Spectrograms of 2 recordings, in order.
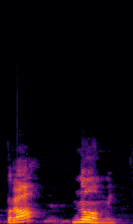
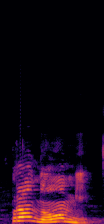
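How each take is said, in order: First: "pronome" said slowly with the stress on "nome"; teacher spelling out "pronome" so pupils hear "nome" inside it. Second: Said in the usual way. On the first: Shown as a demonstration. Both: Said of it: "ó, presta o nome dele".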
